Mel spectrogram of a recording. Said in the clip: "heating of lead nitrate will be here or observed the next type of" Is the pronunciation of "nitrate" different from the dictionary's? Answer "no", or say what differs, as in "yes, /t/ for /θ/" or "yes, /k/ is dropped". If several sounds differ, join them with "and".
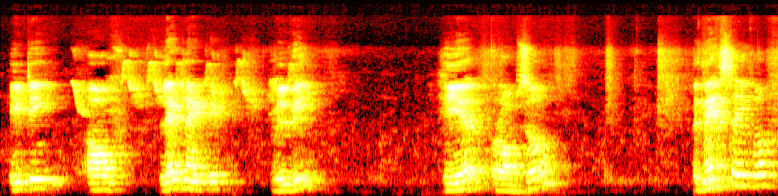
yes, /ɹ/ is dropped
